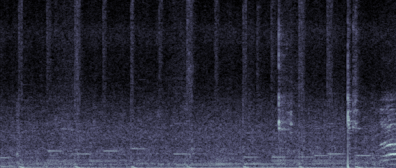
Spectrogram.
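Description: Kangkong with black beans sizzling in a pan while being stirred, a steady frying hiss with repeated scraping strokes of a utensil and a couple of sharp metallic clinks near the end.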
